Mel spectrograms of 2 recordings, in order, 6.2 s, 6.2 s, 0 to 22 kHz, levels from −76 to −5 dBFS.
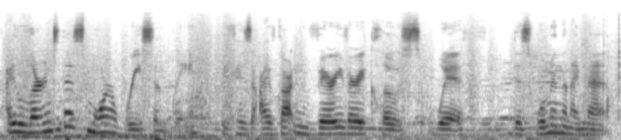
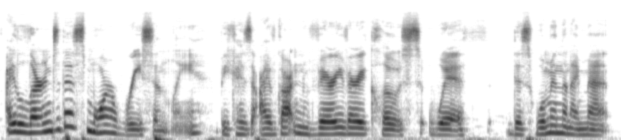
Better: second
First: crowd noise; noticeable; throughout; 10 dB below the speech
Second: none

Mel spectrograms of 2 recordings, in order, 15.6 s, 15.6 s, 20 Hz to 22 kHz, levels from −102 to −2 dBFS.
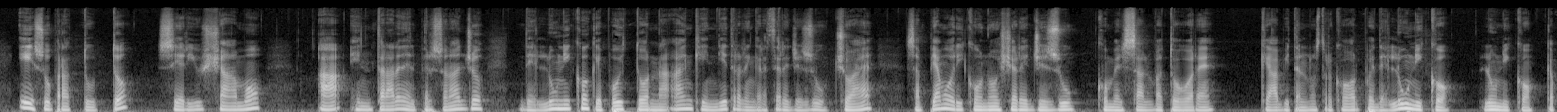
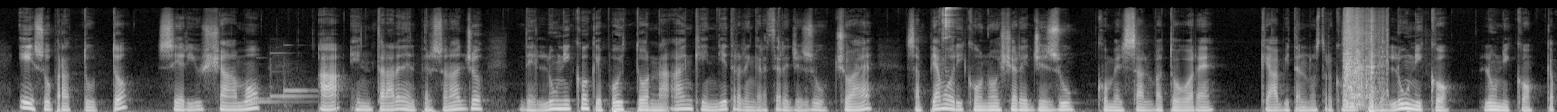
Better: first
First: none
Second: phone ringing; faint; at 2.5 s; peak 15 dB below the speech // jangling keys; noticeable; at 9.5 s; peak 2 dB below the speech // footsteps; loud; at 13 s; peak 5 dB above the speech

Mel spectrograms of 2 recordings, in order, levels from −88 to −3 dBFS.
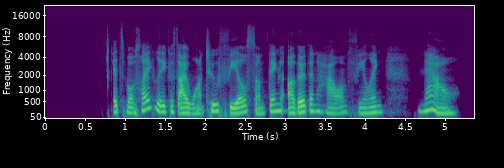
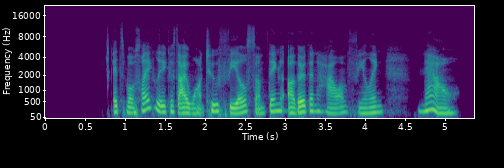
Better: neither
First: muffled; very slightly; fading above 3 kHz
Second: muffled; very slightly; fading above 3 kHz

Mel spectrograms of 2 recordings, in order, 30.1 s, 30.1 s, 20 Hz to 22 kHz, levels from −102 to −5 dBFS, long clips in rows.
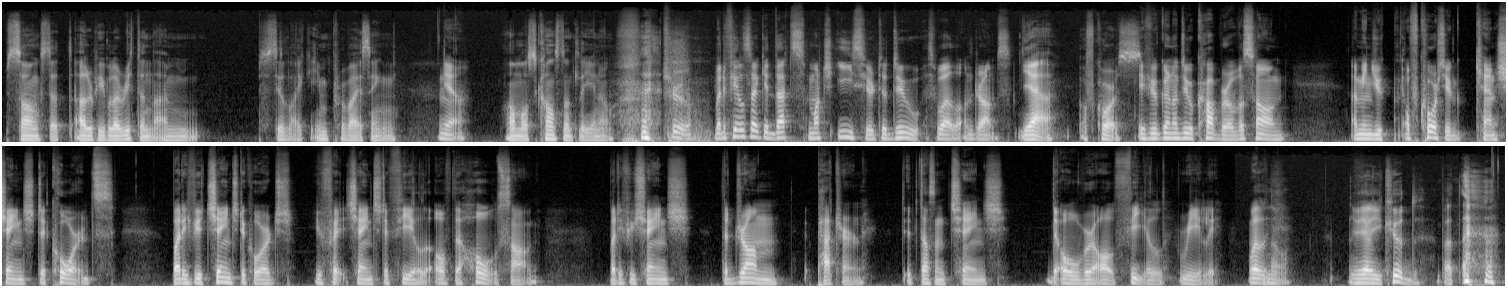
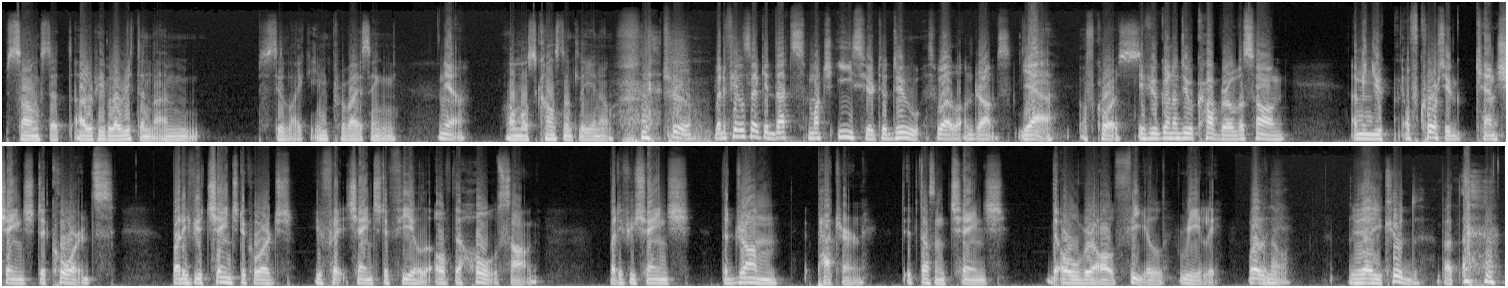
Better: first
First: none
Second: distortion; heavy; 8% of the sound clipped

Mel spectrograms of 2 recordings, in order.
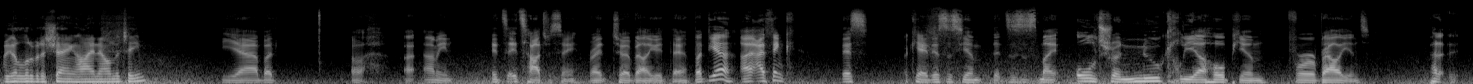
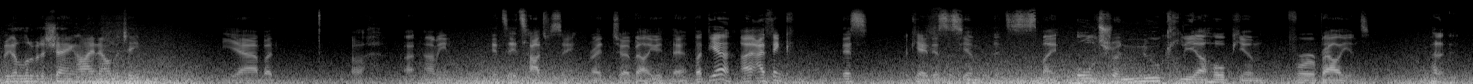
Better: first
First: wind noise on the microphone; occasional gusts; 25 dB below the speech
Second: wind noise on the microphone; heavy; 7 dB below the speech

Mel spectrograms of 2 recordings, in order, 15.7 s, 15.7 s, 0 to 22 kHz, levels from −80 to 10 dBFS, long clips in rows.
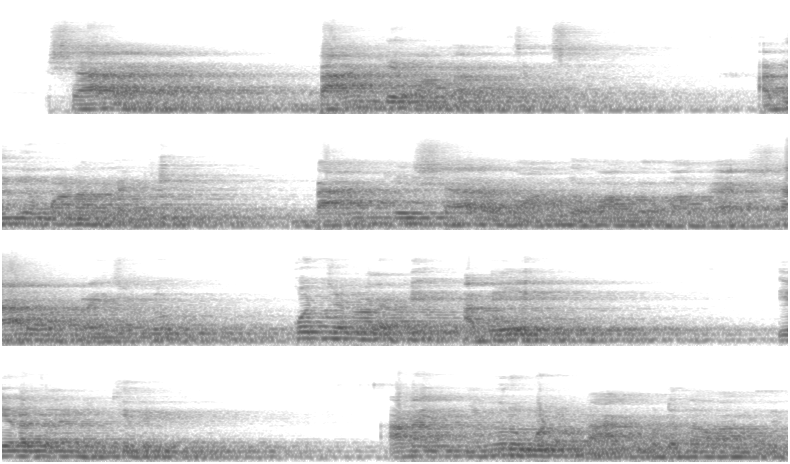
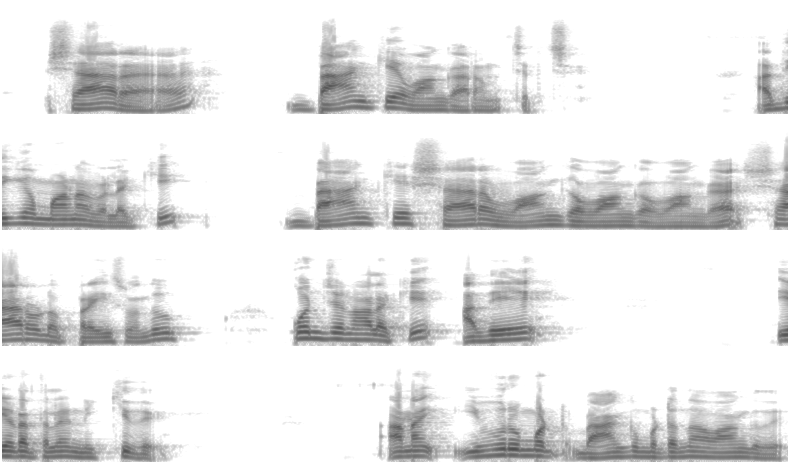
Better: second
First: off-mic speech; far // room echo; noticeable; dies away in 1.9 s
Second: none

